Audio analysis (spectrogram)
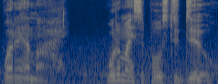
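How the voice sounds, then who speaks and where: A man plays a young soldier in a mid-range, earnest voice, questioning and unsure of himself. Ambient game noise hums clearly behind him. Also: mid-range voice, sing-song, a little fast, close to an everyday voice. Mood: troubled. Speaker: game character. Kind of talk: video game cutscene voice acting.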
